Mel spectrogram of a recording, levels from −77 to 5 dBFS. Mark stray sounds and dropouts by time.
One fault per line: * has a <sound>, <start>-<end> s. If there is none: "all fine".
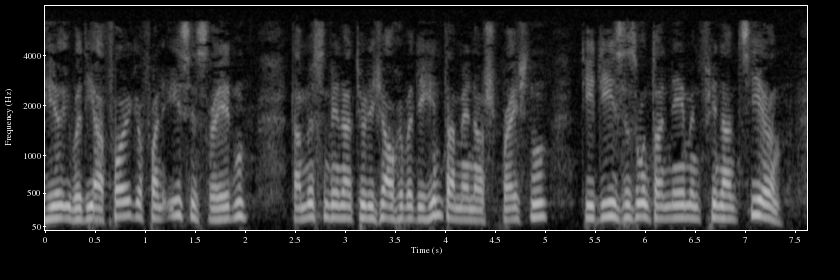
all fine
